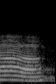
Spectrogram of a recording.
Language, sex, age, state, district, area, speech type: Kannada, female, 18-30, Karnataka, Mandya, rural, conversation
